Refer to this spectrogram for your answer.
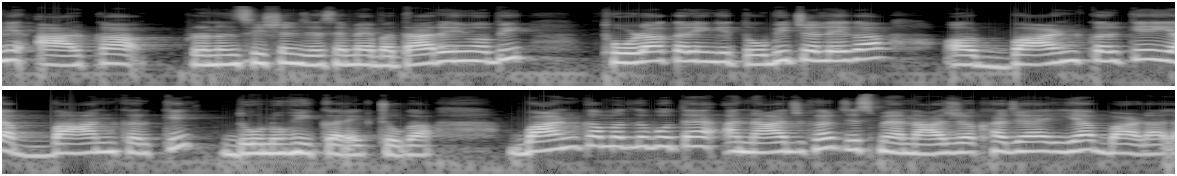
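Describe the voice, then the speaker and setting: Teacher: woman, slightly high voice, slow and patient, stretches out each word. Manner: drawn-out demonstrations of each word; asks and answers her own questions. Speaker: English teacher. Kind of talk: slow spoken lesson.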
